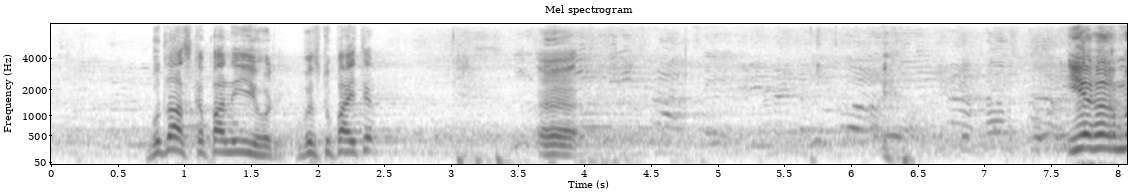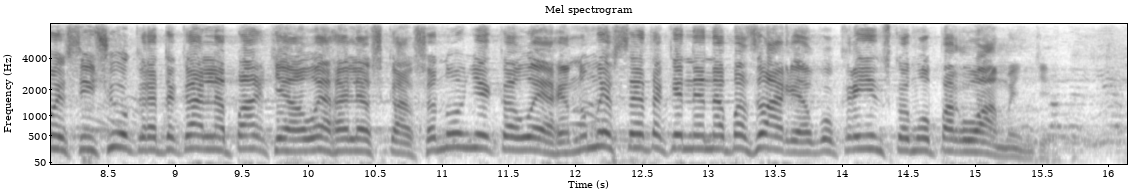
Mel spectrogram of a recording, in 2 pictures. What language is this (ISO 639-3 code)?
ukr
